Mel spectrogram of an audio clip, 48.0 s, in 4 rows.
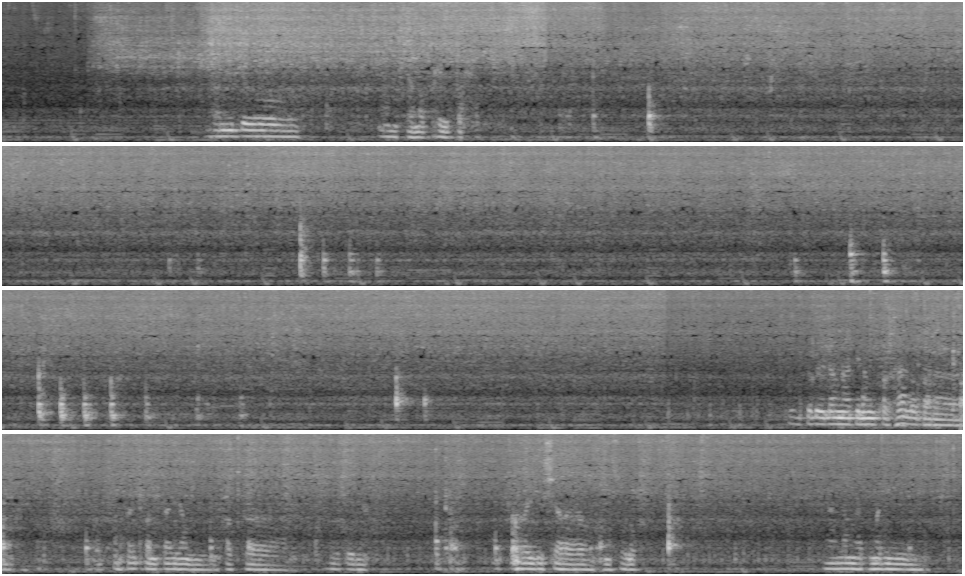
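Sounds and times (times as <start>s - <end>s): meat sizzling in a wok: 0.0s - 48.0s
spatula knocking against pan: 22.6s - 23.2s, 24.4s - 26.0s, 28.9s - 29.4s.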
